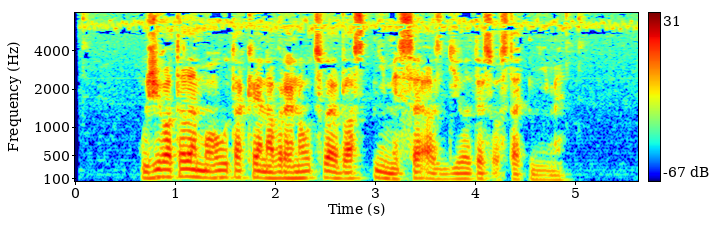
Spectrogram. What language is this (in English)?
Czech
